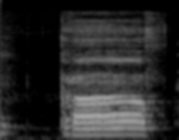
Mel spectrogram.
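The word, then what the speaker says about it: calf: सी एल काफ। अच्छा यहां पे एल जो है ना साइलेंट है। काफ ये हो जाएगा काव्स।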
